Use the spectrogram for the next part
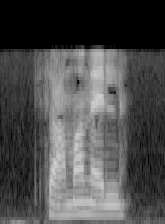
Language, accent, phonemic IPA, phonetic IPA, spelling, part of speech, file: Armenian, Eastern Armenian, /sɑhmɑˈnel/, [sɑhmɑnél], սահմանել, verb, Hy-սահմանել.ogg
- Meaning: to define, determine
